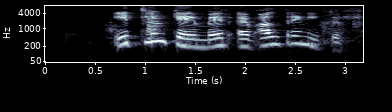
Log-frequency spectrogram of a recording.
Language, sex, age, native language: Icelandic, female, 40-49, Icelandic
